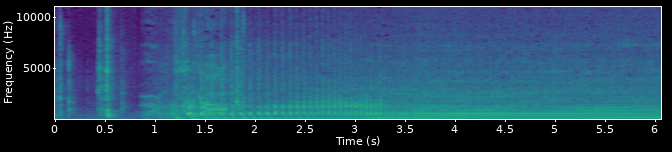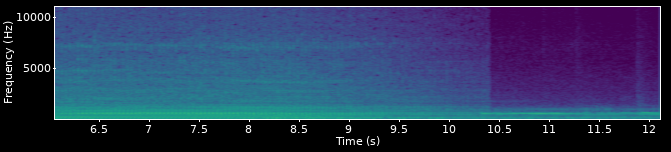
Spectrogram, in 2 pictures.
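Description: A single-cylinder diesel engine starts and idles.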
